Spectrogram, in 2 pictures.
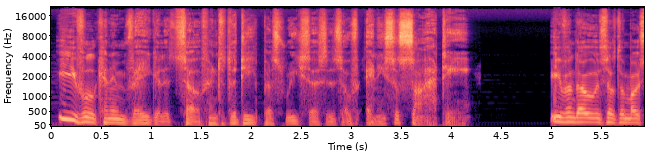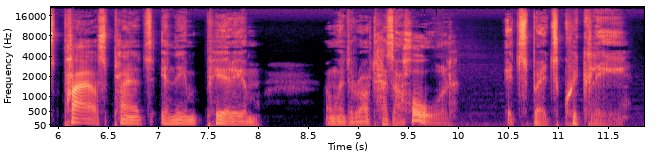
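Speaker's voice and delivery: plain reading voice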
